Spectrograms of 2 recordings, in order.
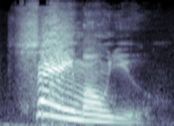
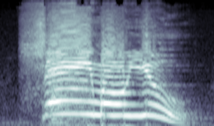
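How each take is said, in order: First: Said in the usual way. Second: Slow, higher shaming drawl; slow, higher, drawn-out mock scold. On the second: Real, not acted. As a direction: stretch it out like a disappointed auntie. Scolding Mariah, repeated stronger.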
